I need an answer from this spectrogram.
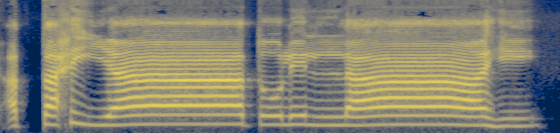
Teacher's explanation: আত্তাহিয়াতু লিল্লাহি। এখানে ইয়া আলিফ জবর ইয়া টান হবে, বাকি কোথায় টান নেই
